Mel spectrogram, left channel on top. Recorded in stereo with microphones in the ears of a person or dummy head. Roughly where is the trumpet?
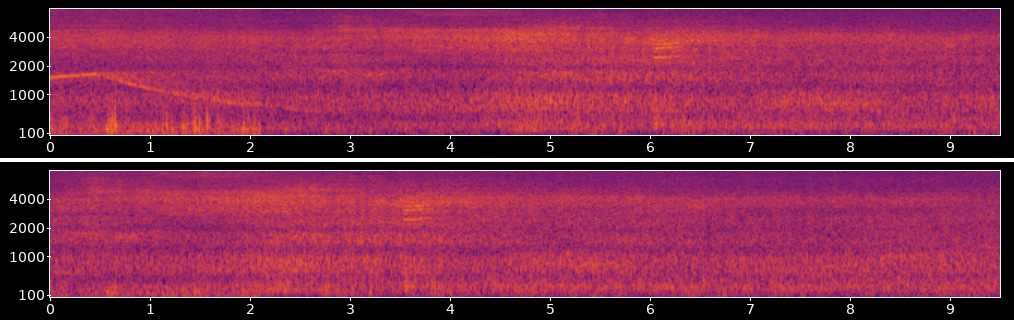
I don't hear a trumpet.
